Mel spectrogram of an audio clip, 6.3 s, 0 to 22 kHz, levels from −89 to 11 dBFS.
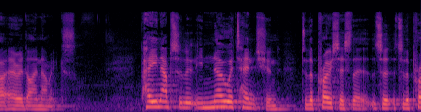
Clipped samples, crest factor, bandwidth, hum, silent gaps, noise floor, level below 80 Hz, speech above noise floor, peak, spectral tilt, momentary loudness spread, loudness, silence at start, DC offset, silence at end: under 0.1%; 18 dB; 14 kHz; none; none; -59 dBFS; -68 dBFS; 32 dB; -10 dBFS; -5.5 dB/octave; 16 LU; -27 LUFS; 0 s; under 0.1%; 0 s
